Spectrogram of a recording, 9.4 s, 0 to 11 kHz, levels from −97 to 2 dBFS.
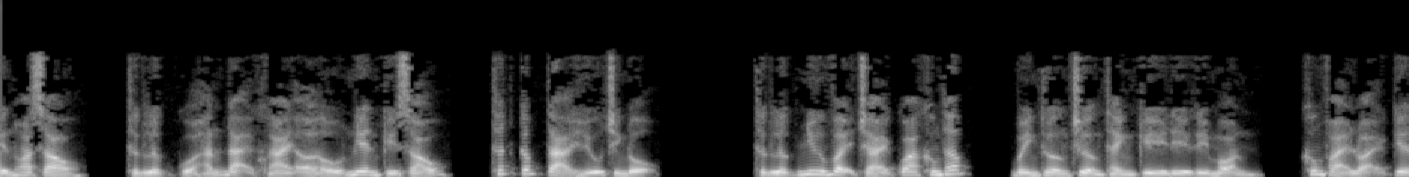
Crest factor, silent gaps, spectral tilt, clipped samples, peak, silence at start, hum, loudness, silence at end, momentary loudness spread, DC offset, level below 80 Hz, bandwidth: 18 dB; 0.59-0.81 s, 3.03-3.26 s, 4.41-5.01 s, 6.52-6.71 s, 8.44-8.64 s; -7 dB/octave; under 0.1%; 0 dBFS; 0 s; none; -19 LUFS; 0 s; 9 LU; 1%; -52 dBFS; 8 kHz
